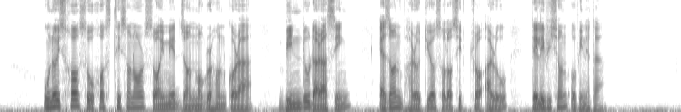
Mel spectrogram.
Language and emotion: Assamese, neutral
